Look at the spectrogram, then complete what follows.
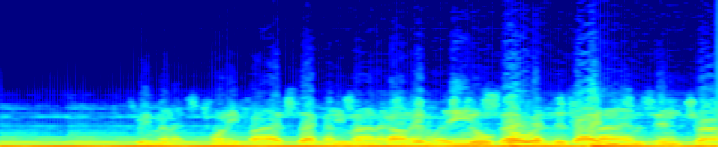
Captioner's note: voiceover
